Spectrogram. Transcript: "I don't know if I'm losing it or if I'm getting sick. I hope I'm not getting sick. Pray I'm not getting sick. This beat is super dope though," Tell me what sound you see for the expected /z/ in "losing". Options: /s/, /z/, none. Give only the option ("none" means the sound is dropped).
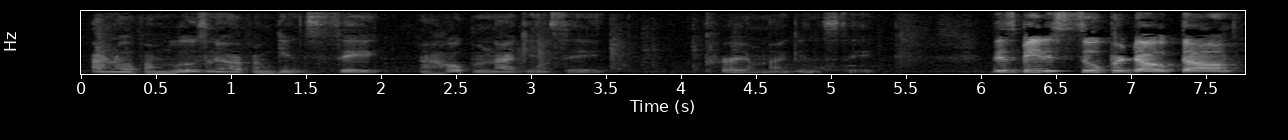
/z/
